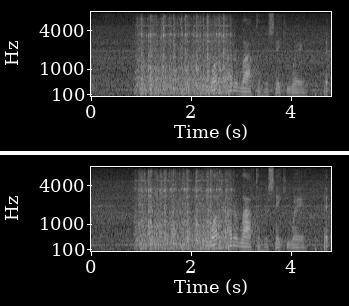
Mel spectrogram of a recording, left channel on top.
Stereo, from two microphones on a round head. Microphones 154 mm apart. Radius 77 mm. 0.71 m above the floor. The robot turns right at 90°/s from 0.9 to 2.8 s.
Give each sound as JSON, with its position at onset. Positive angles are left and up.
{"t": 2.3, "sound": "a man speaking", "azimuth_deg": -110, "distance_m": 1.4}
